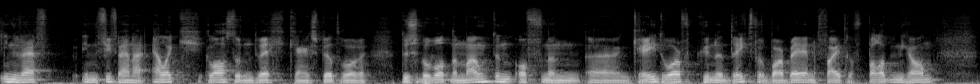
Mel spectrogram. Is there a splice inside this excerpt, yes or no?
yes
